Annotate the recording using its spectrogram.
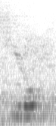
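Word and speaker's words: しろ: Alors, le R japonais, on ne va pas tout à fait le prononcer comme en français, il va être beaucoup plus léger, ça va être Shiro. Hein, ça ressemble limite à un L.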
